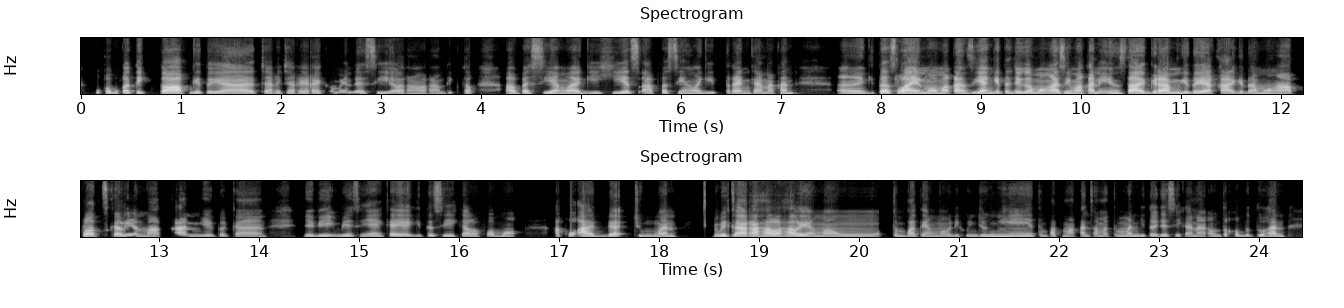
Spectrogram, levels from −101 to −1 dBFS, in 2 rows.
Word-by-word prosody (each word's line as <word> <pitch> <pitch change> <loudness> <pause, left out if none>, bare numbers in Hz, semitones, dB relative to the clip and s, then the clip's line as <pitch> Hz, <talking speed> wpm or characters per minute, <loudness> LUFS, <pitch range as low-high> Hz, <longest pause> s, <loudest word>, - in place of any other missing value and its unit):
buka-buka 195 0 -1
TikTok 235 +2 +6
gitu 200 -3 -3
ya 185 +3 +2
cari-cari 195 -2 -5
rekomendasi 185 0 -7
orang-orang 185 0 -6
TikTok, 235 +4 -9 0.3
apa 200 +2 +1
sih 250 +4 -3
yang 230 -2 +1
lagi 210 -1 0
hits, 225 +3 -2
apa 190 +3 -3
sih 235 +2 -7
yang 230 - -4
lagi 205 -2 -6
trend, 210 +2 0
karena 210 +1 -3
kan, 285 +4 -1 0.5
eee, 220 +1 0
kita 290 +7 +3
selain 255 -7 +8
mau 240 - +3
makan 230 -1 +3
siang 270 +4 +4
kita 295 +2 -1
juga 250 -4 +5
mau 235 0 +2
ngasih 230 +2 +4
makan 230 0 +3
Instagram 235 +1 +6
gitu 235 0 +1
ya, 210 -3 +5
Kak, 205 +1 +2
kita 225 +2 -2
mau 255 0 -2
nge-upload 205 +3 +1
sekalian 205 -1 -2
makan 200 +1 -2
gitu 175 -1 -10
kan. 170 +1 -7 0.4
Jadi 215 +5 -6
biasanya 210 +4 -6
kayak 180 -5 -3
gitu 235 - -6
sih, 220 -2 -8
kalau 180 -2 -6
FOMO 185 +7 -7 0.4
aku - - -6
ada 190 -3 +2 0.2
cuman 210 +4 -4 0.4
lebih 205 +1 -1
ke 200 - -1
arah 190 0 +5
hal-hal 195 0 +3
yang 190 0 0
mau, 180 -1 -5 0.5
tempat 185 -2 -7
yang 180 0 -8
mau 175 0 -11
dikunjungi, 245 - -4
tempat 190 -1 -12
makan 180 +2 -8
sama 175 -2 -12
teman 220 +2 -7
gitu 185 - -8
aja 175 +3 -5
sih. 195 +1 -14
Karena 175 +3 -7
untuk 200 +1 -9
kebutuhan, 185 +4 -5
205 Hz, 175 wpm, -22 LUFS, 190-230 Hz, 0.5 s, selain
